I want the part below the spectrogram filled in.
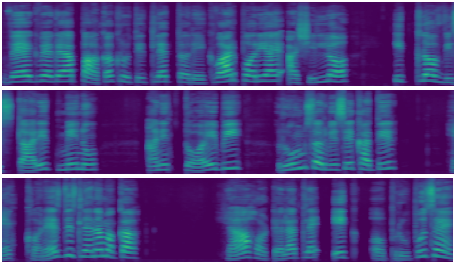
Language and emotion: Goan Konkani, surprised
